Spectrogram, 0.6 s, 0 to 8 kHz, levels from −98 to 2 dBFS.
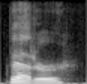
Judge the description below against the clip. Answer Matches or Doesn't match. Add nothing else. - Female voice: Matches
